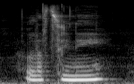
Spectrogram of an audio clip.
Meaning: 1. cheap, inexpensive (low and/or reduced in price) 2. cheap (of little worth)
- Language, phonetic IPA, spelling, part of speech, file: Czech, [ˈlat͡sɪniː], laciný, adjective, Cs-laciný.ogg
